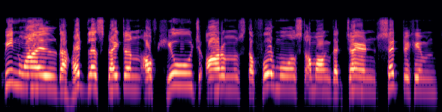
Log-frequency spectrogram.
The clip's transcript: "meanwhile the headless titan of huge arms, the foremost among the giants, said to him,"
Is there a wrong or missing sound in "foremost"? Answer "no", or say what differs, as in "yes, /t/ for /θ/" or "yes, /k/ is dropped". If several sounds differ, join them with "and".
no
